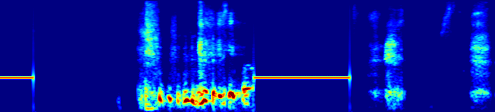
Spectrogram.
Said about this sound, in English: Dude, I'm going to have to bleep his name out.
